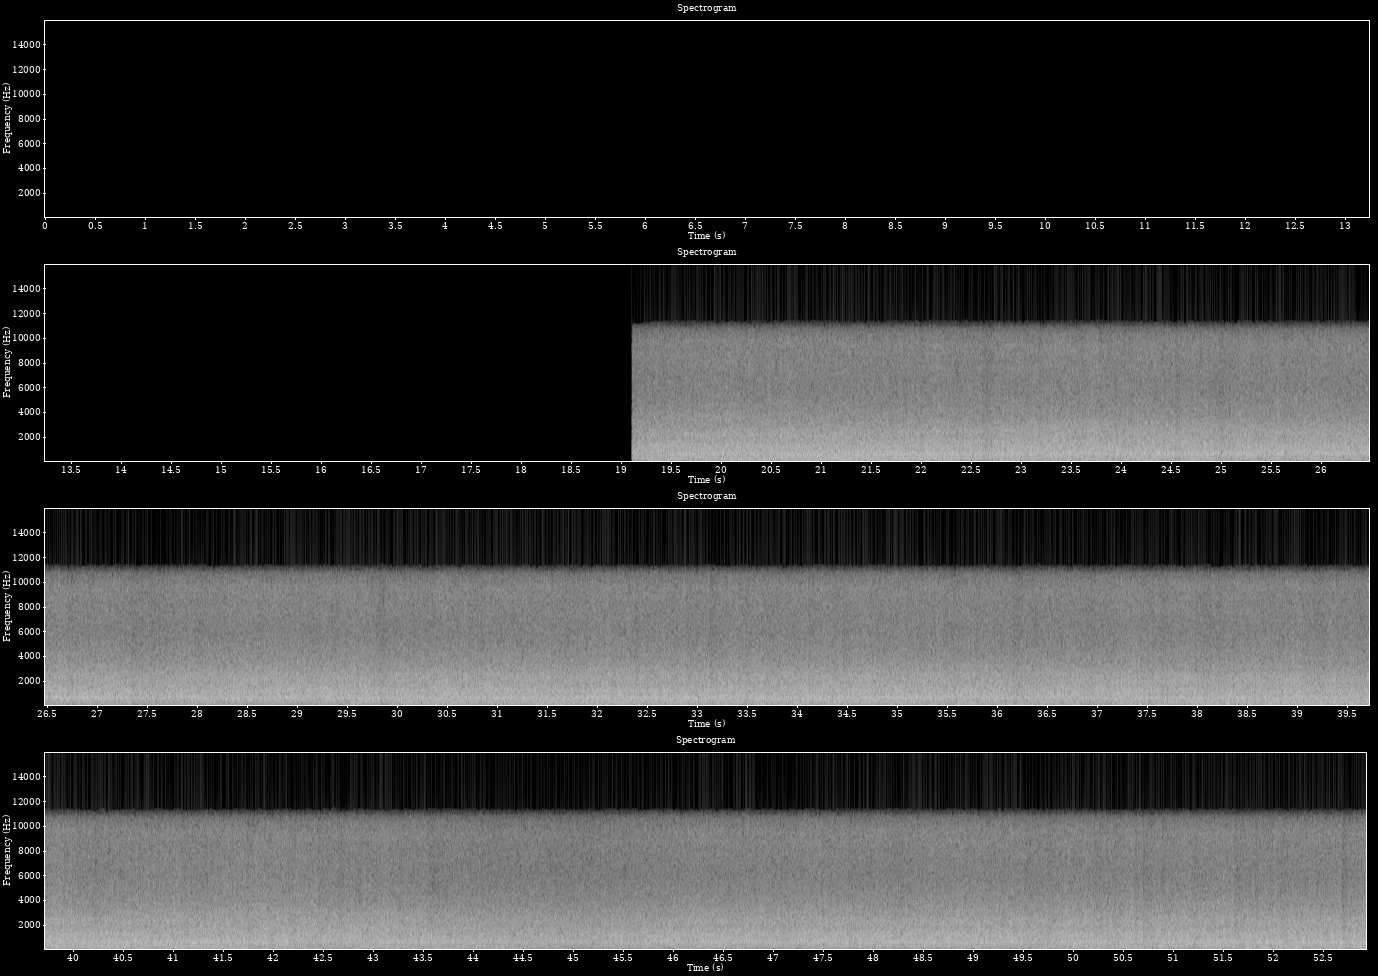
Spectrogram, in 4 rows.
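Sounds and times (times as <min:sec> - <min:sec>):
surf roaring on rocks: 0:19.1 - 0:52.9.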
